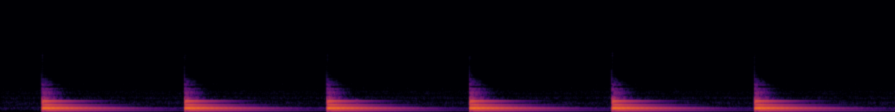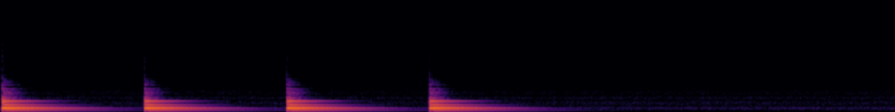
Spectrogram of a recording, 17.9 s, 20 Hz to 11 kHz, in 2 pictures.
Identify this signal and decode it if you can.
Clock strike, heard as a bell. 10. Ten o'clock.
